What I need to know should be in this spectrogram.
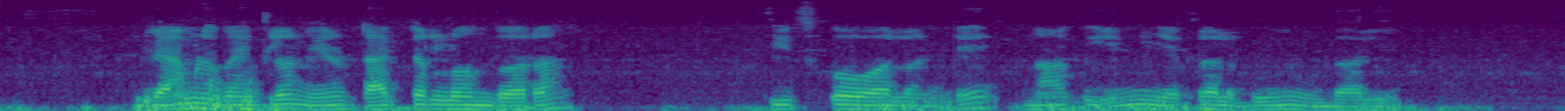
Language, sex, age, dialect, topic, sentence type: Telugu, male, 36-40, Telangana, agriculture, question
